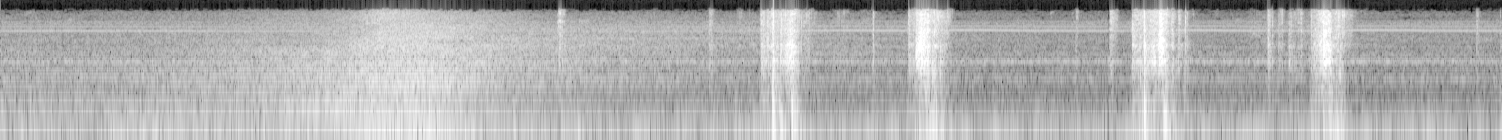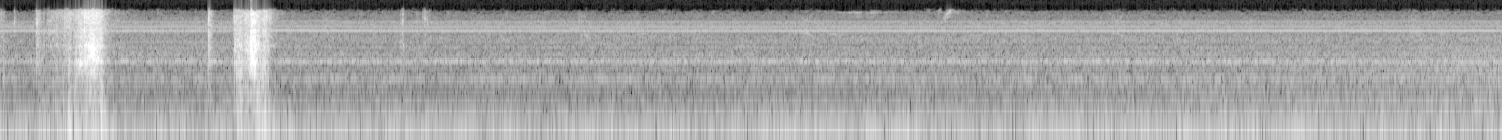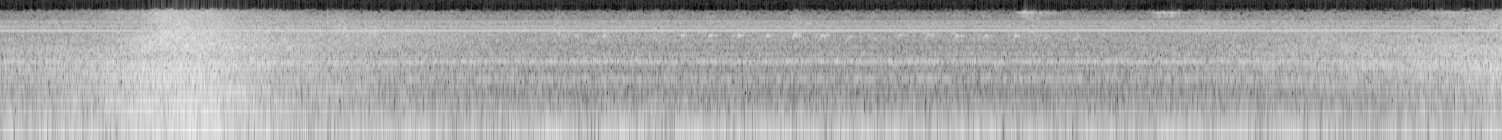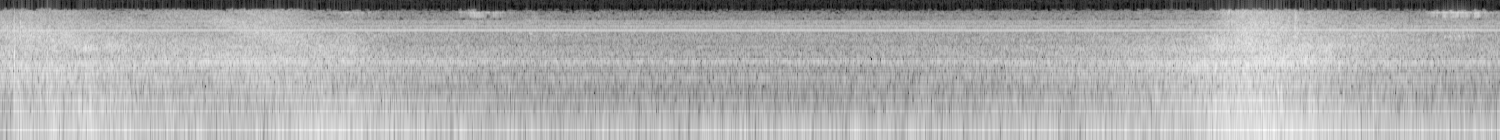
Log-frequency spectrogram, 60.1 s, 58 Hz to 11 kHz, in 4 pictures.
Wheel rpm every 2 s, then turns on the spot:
0, 0, 0, 20, 30, 20, 20, 20, 20, 0, 0, 0, 0, 0, 0, 0, 0, 0, 0, 0, 0, 0, 0, 0, 0, 0, 0, 0, 0, 0.
none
